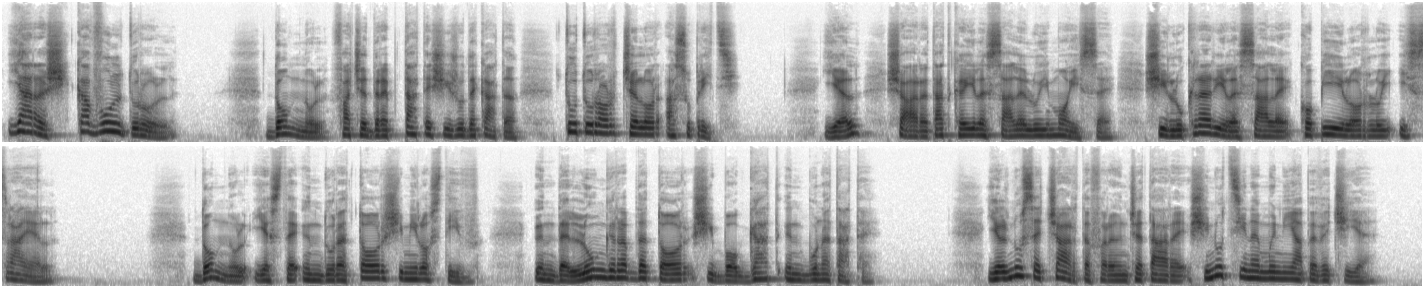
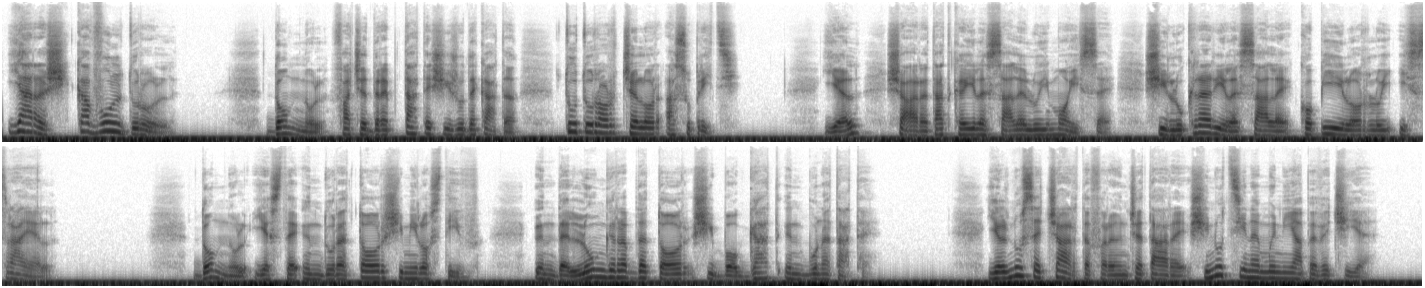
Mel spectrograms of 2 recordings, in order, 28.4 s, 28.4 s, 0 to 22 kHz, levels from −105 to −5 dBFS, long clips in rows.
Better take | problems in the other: first | low rumble; noticeable; throughout; 20 dB below the speech

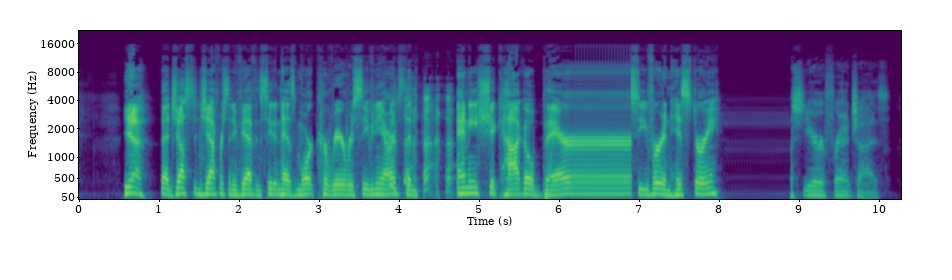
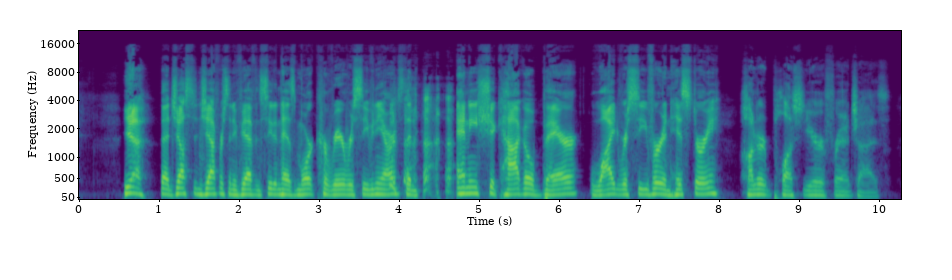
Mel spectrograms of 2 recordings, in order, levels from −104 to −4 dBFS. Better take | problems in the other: second | audio freezing; at 6 s for 0.5 s and at 8 s for 1 s

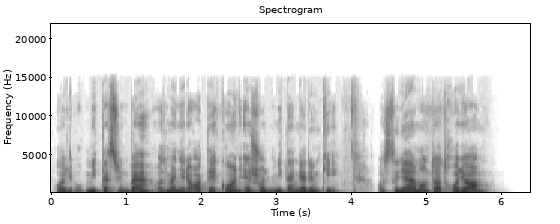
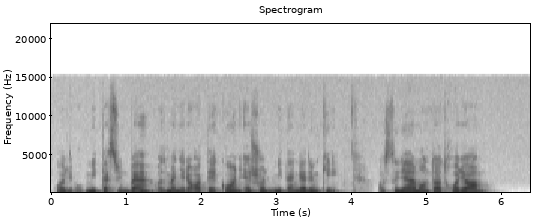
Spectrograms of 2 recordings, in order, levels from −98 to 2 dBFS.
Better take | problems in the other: first | hiss; faint; throughout; 25 dB below the speech

